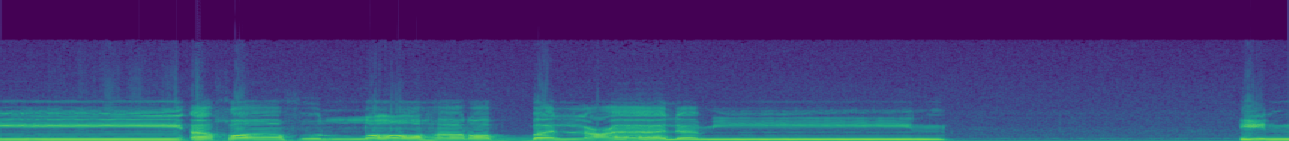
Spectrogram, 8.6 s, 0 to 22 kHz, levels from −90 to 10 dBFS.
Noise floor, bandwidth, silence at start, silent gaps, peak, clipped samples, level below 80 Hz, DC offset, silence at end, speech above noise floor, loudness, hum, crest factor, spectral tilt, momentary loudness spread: -43 dBFS; 9.2 kHz; 0 s; none; 0 dBFS; under 0.1%; -56 dBFS; 4%; 0 s; 33 dB; -10 LUFS; none; 12 dB; -7 dB/octave; 5 LU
